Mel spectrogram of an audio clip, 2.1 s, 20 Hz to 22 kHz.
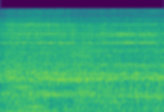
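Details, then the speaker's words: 2009 Mitsubishi Galant at start-up: high metallic ringing rattle over idle, like loose pieces jingling in a can, heard every start with check engine light on; broken catalytic converter substrate rattling internally, converter replaced. "the reason I replace this catalytic converter because it sounded like this ring-ring ring-ring ring-ring ring-ring every time it started up it sounded like an ice-cream truck"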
